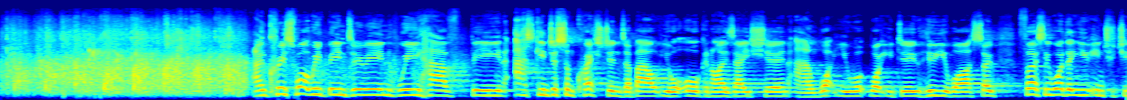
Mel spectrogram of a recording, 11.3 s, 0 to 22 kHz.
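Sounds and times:
audience applause: 0.0s - 4.8s
speech: 2.6s - 11.2s.

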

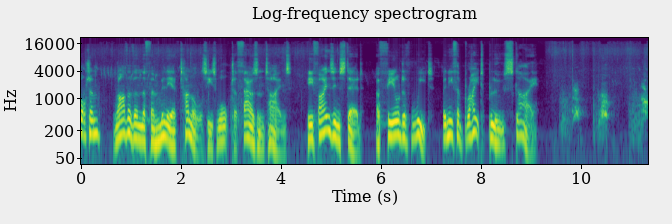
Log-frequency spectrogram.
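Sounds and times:
speech: 0.0s - 9.2s
dog barking: 9.8s - 11.3s.

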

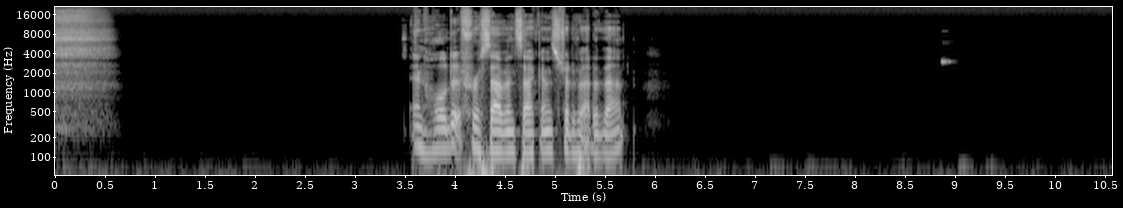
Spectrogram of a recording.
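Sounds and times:
deep inhale from the stomach during a stress-relief breathing exercise: 0.0s - 0.7s
speech: 3.6s - 5.8s.

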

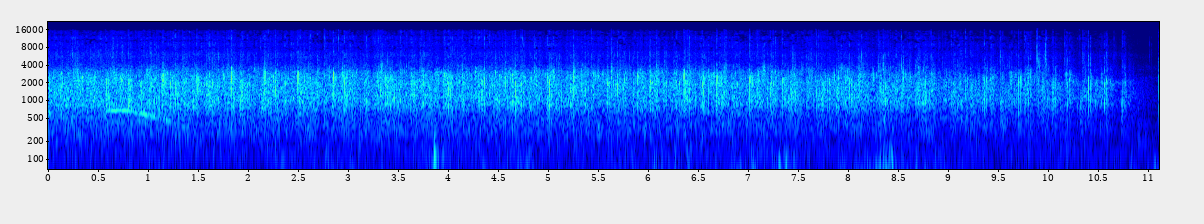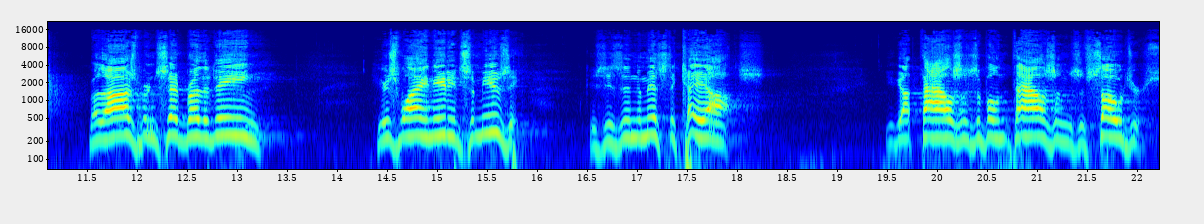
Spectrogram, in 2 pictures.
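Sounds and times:
large crowd clapping in a house of worship: 0.0s - 11.5s
speech: 11.6s - 13.3s, 14.4s - 15.9s, 16.5s - 18.3s, 19.5s - 22.2s.

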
